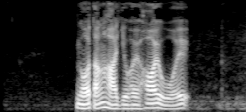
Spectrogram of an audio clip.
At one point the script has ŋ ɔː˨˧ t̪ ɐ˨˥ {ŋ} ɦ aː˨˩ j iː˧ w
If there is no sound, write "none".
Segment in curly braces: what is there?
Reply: ŋ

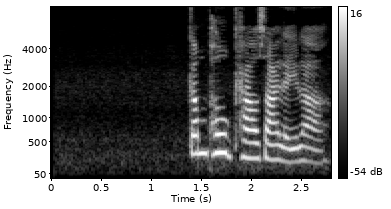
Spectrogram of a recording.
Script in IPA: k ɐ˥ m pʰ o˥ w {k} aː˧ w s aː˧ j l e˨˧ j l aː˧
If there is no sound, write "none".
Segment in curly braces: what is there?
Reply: kʰ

